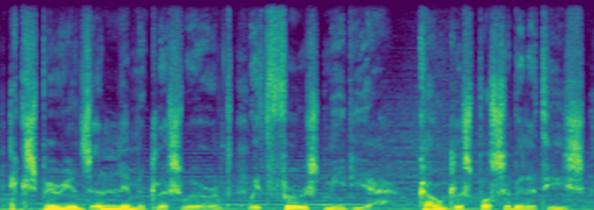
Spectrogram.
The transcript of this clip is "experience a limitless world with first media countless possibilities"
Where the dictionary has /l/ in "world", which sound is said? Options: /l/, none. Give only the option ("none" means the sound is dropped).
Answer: /l/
